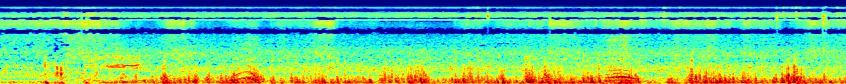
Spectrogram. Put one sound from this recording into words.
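A man crunches and chews food close by.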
